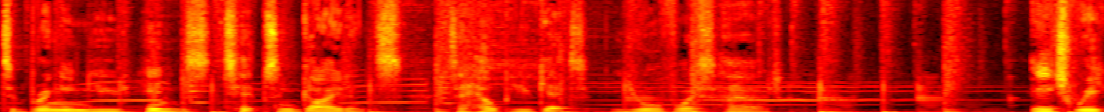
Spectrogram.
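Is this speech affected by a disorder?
No.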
